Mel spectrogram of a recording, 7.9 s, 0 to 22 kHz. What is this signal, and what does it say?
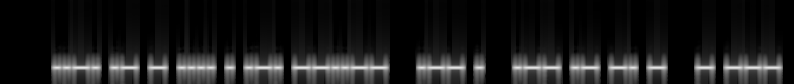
Morse code, heard as a keyed tone, about 25 wpm, 700 Hz. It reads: FATHER, WE WANT TO
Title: Sentences from Top 700 Words 25wpm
